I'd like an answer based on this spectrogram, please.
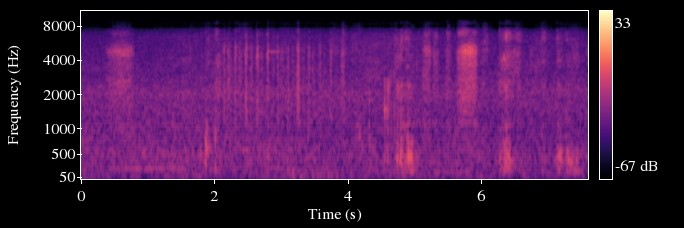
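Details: Pug. A pug snorts and snuffles in quick, breathy bursts, broken by a few short, squeaky grunts and whines. Faint room noise and soft shuffling sit underneath.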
